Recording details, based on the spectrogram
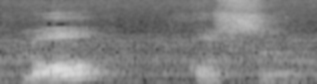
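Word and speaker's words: λόγος: 그래서 로고스. 그래서 이건 리을 발음, 오 발음. 그 다음에 요거는 간발음 뭡니까? 네, 기역 발음이죠. 그다음 오미크론, 그죠? 그다음에 스, 그래서 로고스 이렇게 됩니다.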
